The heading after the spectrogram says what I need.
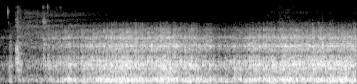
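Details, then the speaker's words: Accutrak VPE-GN PRO ultrasonic leak detector on a super small pipe leak wetted with water: dense, steady crackling hiss, the fizzing pop of the tiny leak, heard better with water than with bubbles. "you can hear how the water makes a big difference now this is a super super small leak that i've got here"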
